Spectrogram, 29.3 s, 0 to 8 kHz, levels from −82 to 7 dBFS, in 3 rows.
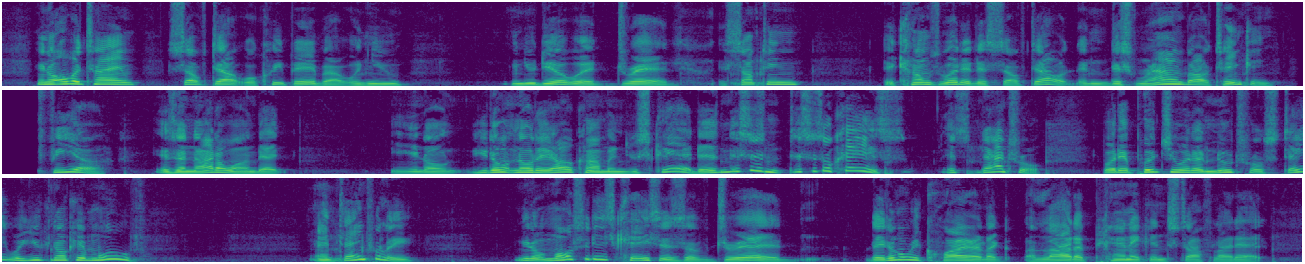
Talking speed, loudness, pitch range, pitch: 180 wpm, -18 LUFS, 135-190 Hz, 155 Hz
